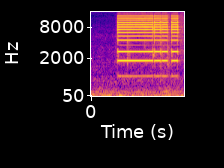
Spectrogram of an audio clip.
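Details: Flea-market retro PC at power-on: one long beep then three short ones, the board's no-graphics-card POST code; boot is intermittent, suspected bad connections at a chip.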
